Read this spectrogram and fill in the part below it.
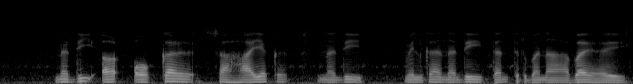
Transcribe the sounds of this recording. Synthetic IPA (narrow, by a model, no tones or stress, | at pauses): nɐd̪iɔkɐɾsɐɦajəknɐd̪i | milɡanɐd̪it̪ɐnt̪ɾəbɐnabɐjɦɐj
